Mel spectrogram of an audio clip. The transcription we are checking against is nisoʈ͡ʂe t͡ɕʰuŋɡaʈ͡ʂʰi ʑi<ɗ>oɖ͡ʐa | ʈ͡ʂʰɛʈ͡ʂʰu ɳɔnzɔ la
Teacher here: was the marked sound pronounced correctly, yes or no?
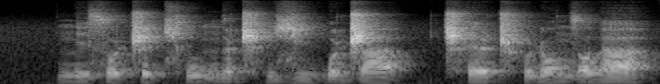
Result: no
